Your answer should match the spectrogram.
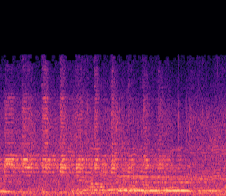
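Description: Voices of street marchers singing a chant together, with city traffic noise underneath.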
